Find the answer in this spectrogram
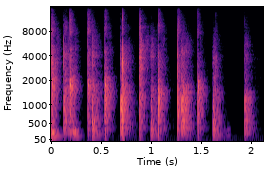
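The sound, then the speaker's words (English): Applause from a crowd rising to its feet in a standing ovation: a steady run of about a dozen sharp hand claps over two seconds, each with a short ringing tail, with no voices. “The crowd rises to its feet.”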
